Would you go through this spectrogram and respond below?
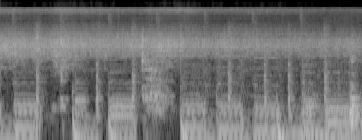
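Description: Radish and chickpea curry sizzles loudly in a hot pan in a village kitchen, a steady close frying hiss broken by stirring scrapes, with no voices over it.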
